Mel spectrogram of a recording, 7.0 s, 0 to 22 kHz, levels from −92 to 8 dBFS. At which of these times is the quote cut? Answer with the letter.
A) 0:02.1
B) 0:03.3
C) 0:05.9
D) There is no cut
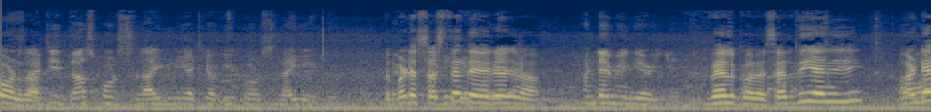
D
